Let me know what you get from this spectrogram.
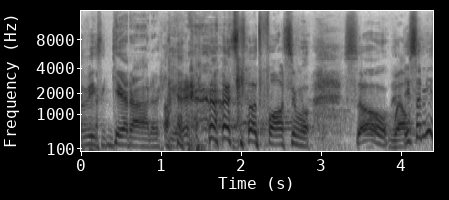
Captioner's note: laughs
